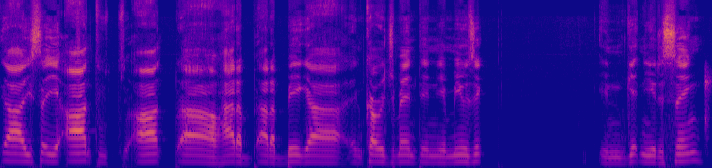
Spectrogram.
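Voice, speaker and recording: Halting male radio host, dry close mic. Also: fairly high pitch, fairly even intonation, clean tone, no room sound. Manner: halting, many "uh" and repeated words. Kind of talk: casual live interview.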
